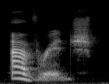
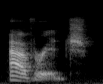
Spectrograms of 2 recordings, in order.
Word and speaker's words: average: For example, this often happens to a syllable if the next sound is a /r/, like in "average". There's a schwa followed by a /r/. As I said, you can say "av-e-rage" or "av-rage".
